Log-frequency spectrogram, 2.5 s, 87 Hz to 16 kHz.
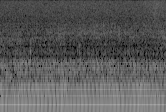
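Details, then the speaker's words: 20-year-old Hotpoint 6834 dishwasher drain pump, refitted after cleaning for not-draining fault, start of cycle: constant low hum, steady pitch, no grinding or rattle, no leaks. Drain pump running normally after repair. "we turn it onto a cycle click the start there we go it's now draining"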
